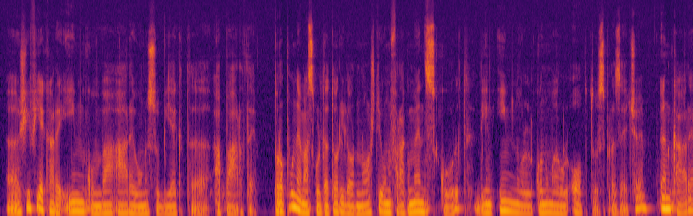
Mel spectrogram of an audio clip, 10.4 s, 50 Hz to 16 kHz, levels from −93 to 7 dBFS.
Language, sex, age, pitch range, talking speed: Romanian, male, 40-59, 90-120 Hz, 120 wpm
